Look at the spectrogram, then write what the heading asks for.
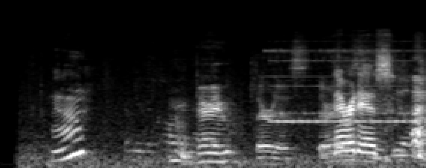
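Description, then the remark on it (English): A phone rings with a steady electronic tone partway through, in a room at Caltech in Pasadena, sounding under several people talking excitedly at moderate volume. “That was your phone ringing.”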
